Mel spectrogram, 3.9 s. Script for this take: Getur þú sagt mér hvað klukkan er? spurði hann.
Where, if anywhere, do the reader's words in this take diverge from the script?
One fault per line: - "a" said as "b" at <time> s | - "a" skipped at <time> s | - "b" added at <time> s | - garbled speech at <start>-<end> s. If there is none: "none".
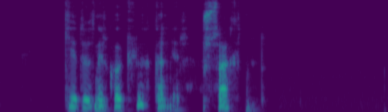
- "þú sagt" skipped at 0.9 s
- "spurði" said as "sagt" at 2.1 s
